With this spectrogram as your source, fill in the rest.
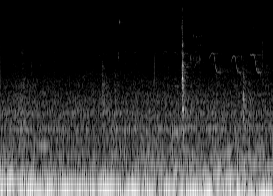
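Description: A car bonnet clicks open.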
